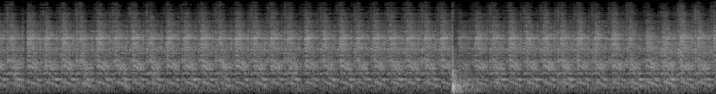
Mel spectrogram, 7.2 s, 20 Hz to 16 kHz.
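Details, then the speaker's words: Mk1 Ford Cortina original 1200 petrol engine, on jump pack, possible dodgy ignition switch, fuel doubtful: steady even cranking about three turns a second, never firing; crank no start, later points cleaned to get spark, cause unconfirmed. "Right, so can't really smell any fuel unless somebody's drained the fuel out of it."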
